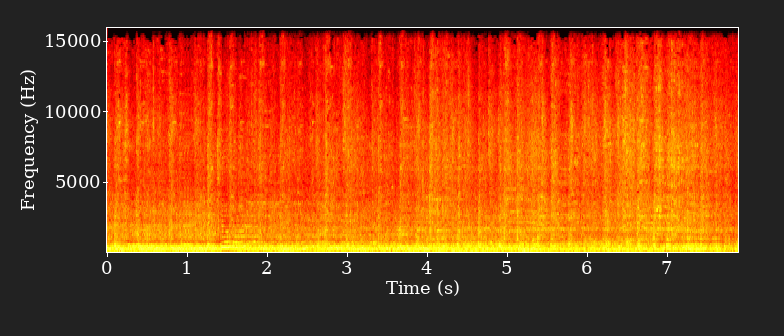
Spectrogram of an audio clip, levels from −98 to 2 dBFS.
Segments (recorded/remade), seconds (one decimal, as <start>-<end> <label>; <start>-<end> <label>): 0.0-7.9 recorded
